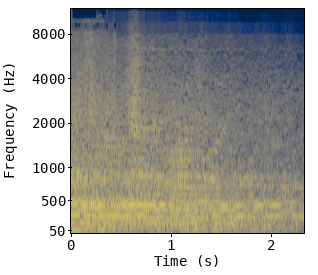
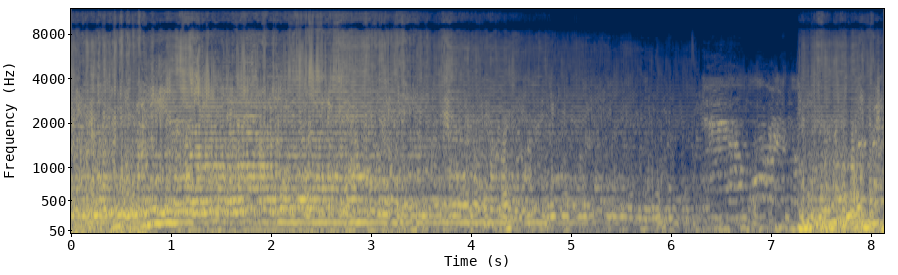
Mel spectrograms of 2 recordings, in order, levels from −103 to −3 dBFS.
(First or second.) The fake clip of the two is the second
